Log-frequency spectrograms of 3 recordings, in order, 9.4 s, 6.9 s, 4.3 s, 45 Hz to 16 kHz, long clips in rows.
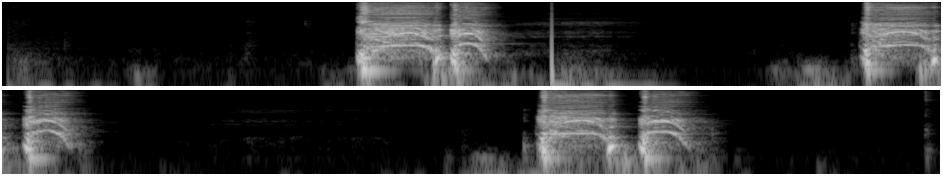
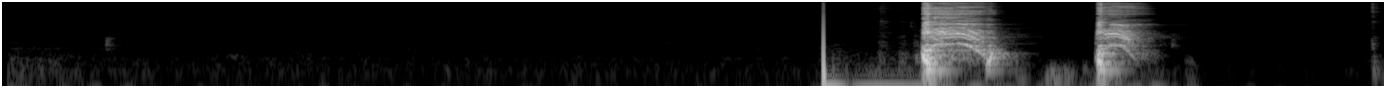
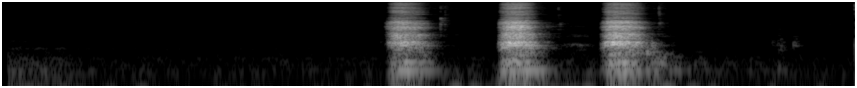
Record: {"three_cough_length": "9.4 s", "three_cough_amplitude": 32768, "three_cough_signal_mean_std_ratio": 0.37, "cough_length": "6.9 s", "cough_amplitude": 32768, "cough_signal_mean_std_ratio": 0.23, "exhalation_length": "4.3 s", "exhalation_amplitude": 19598, "exhalation_signal_mean_std_ratio": 0.26, "survey_phase": "beta (2021-08-13 to 2022-03-07)", "age": "18-44", "gender": "Male", "wearing_mask": "No", "symptom_cough_any": true, "symptom_runny_or_blocked_nose": true, "symptom_fatigue": true, "symptom_fever_high_temperature": true, "symptom_headache": true, "symptom_onset": "4 days", "smoker_status": "Ex-smoker", "respiratory_condition_asthma": false, "respiratory_condition_other": false, "recruitment_source": "Test and Trace", "submission_delay": "2 days", "covid_test_result": "Positive", "covid_test_method": "RT-qPCR"}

